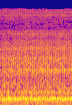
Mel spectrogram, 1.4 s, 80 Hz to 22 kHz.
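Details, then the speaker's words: 2008 Chevrolet Captiva diesel after repair: it restarts without needing fuel priming and holds a steady idle with an even hum and no misses, knocks or hunting. Normal, smooth idle. "Nah, tenang mesinnya, suaranya halus."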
